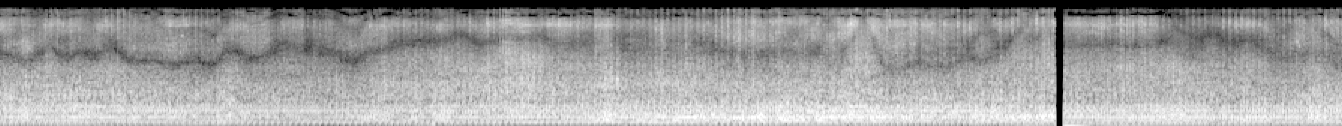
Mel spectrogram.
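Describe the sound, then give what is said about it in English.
A lawn mower engine runs steadily, a loud continuous drone with no pauses, cut off for a split second near the end before carrying on, as a lawn with wet, dewy grass is mowed one-handed. “The mowing, you know, one-handed.”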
